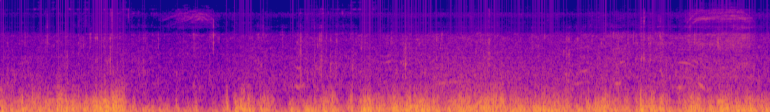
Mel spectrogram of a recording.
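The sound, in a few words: wind blowing outdoors while fishing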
